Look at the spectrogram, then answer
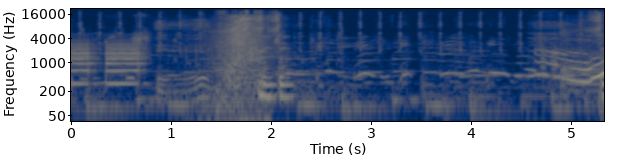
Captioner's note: buzzer; timer ticking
